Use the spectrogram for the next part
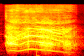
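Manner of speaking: excited shout. Real, not acted. Hype shout for guest.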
